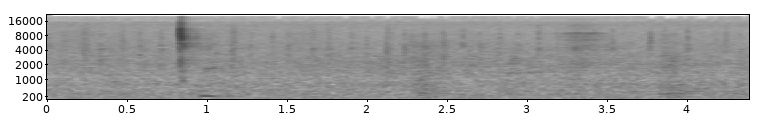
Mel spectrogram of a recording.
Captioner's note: tapping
